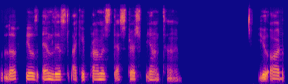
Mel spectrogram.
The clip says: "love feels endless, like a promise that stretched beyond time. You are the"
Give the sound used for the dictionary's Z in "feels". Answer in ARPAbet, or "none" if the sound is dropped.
Z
